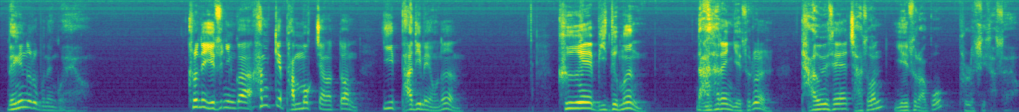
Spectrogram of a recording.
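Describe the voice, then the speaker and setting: A man preaching a Korean church sermon as pastor, animated and acting out shouted quotes. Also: on the high side.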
